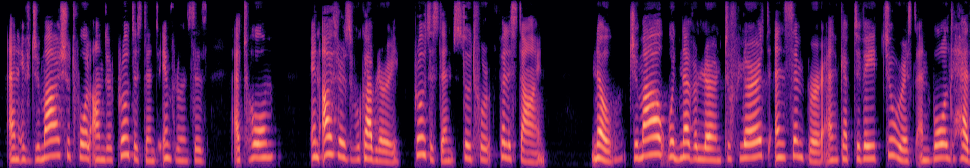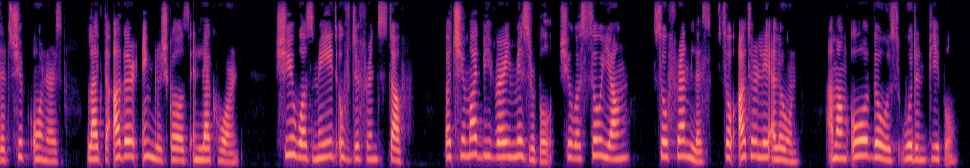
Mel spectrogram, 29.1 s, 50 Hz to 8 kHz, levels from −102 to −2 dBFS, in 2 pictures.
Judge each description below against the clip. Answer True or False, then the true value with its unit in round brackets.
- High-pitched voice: True (225 Hz)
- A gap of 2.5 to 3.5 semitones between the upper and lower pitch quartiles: False (3.9 semitones)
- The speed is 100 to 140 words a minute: True (135 wpm)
